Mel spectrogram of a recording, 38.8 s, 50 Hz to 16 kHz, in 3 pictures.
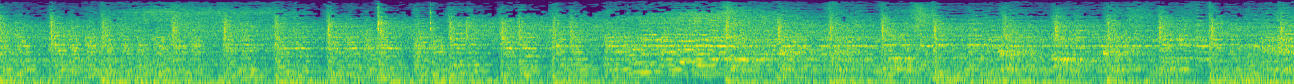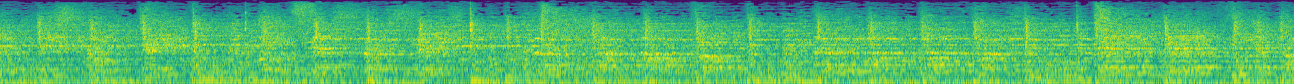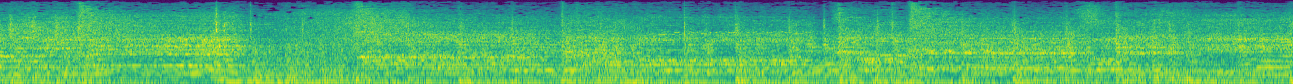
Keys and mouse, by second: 2.2 shift+middle click, 2.7 middle click, 4.5 click, 5.4 KP_3, 6.0 g, 11.7 shift+middle click, 12.2 middle click, 15.2 shift+click, 16.4 KP_3, 17.9 g, 20.4 middle click, 22.3 ctrl+r, 25.6 KP_7, 26.7 middle click, 28.2 click, 30.2 ctrl+click, 31.6 KP_7, 33.6 g.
